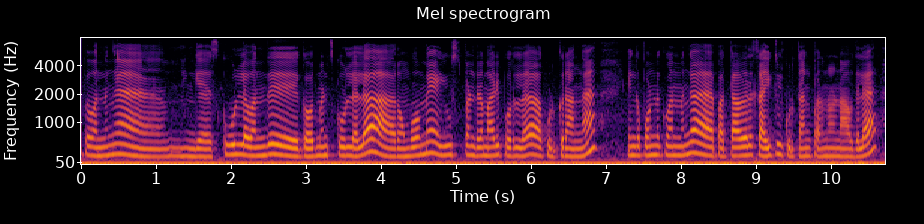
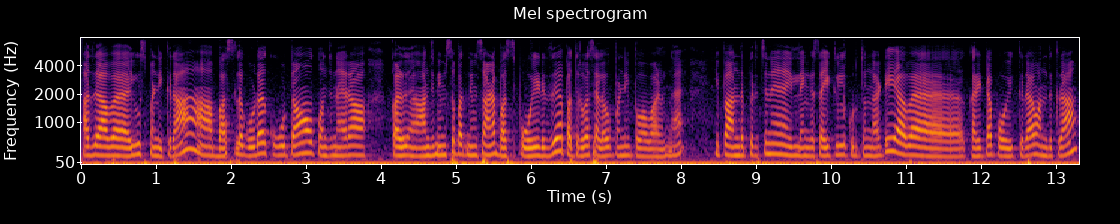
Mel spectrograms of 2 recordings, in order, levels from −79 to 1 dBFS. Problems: none marked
